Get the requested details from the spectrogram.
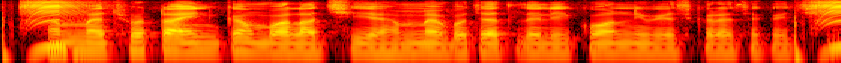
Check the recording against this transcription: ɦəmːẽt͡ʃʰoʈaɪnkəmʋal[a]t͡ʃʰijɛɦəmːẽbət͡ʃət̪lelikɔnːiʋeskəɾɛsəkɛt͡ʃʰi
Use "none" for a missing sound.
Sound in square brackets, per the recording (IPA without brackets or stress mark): a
